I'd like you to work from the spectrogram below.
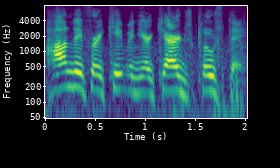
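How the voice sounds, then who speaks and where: A man with an Ulster Scots accent talks in a bright, fairly high voice. He explains dialect in an easy conversational way, with the wry touch of a storyteller. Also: moderate pace, clean tone, low-quality recording. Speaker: co-host discussing dialect words.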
